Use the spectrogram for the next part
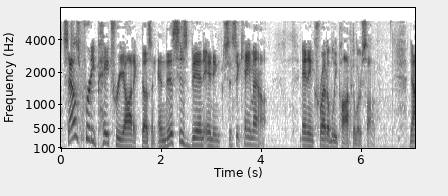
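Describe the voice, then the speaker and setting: A man's voice: mid-range voice, dull audio. Man in nadrukkelijk politiek betoog, ietwat doffe opname. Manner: emphatic, rhetorical questions and repetition. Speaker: podcast host. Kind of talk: opinionated political monologue.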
